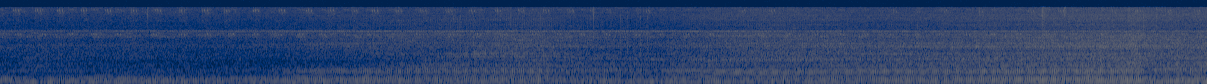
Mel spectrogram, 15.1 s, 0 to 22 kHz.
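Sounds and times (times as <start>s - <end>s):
crickets chirping: 0.0s - 15.0s
scooter engine approaching: 3.6s - 15.0s.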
